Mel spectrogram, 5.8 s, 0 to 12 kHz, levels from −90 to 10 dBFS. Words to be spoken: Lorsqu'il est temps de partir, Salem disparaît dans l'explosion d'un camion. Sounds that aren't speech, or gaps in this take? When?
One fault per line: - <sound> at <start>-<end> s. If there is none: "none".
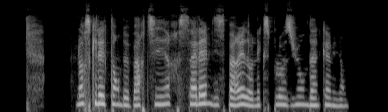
none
